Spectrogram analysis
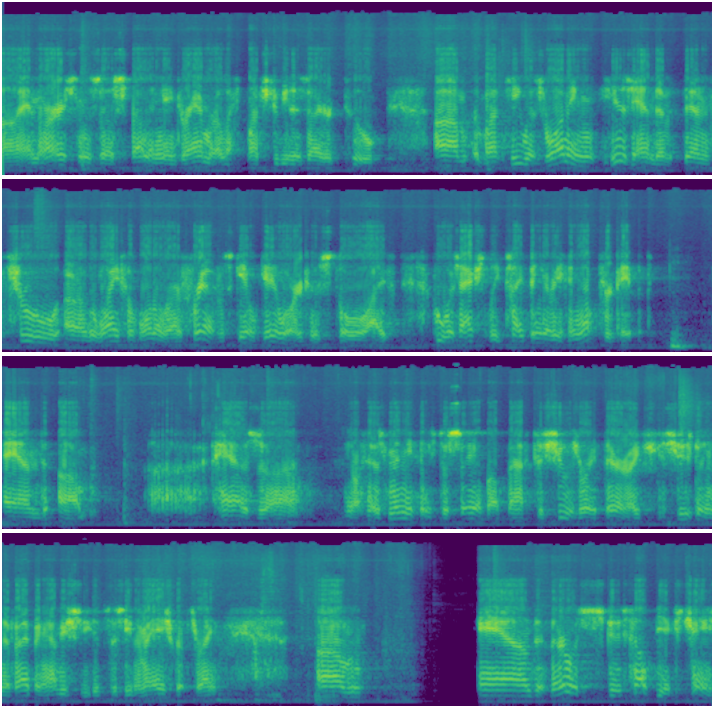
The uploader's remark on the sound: Live from Blackmoor Studios! Was on the phone and we were in an open hallway so the audio is not as great as we would have liked.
